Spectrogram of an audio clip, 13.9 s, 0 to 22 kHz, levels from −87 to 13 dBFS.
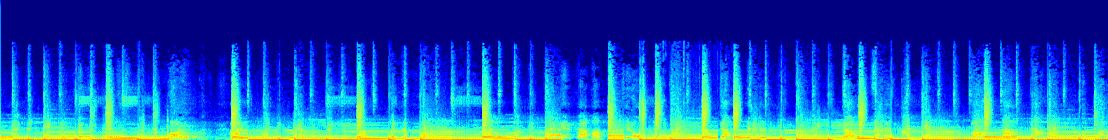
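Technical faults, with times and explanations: No technical faults detected.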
